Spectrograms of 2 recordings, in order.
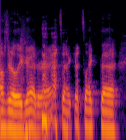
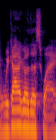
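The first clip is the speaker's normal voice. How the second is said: put-on very confident voice, quieter; 3 dB quieter than usual. Telling a story, the speaker quotes the captain's answer, imitating his most sure voice. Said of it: "said in his most sure voice".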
